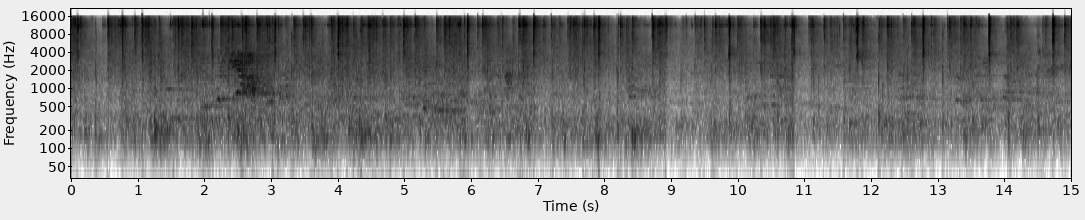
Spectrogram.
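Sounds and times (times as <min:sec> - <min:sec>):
beaded jump ropes slapping floor: 0:00.0 - 0:15.0.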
